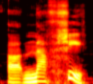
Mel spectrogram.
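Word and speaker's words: נַפְשִׁי: Actually is nafshi. Nafshi. You got the noon, you got the pathach, so that's na. And then you have a pay with the schwa underneath it, making it one syllable, naf.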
